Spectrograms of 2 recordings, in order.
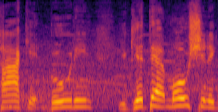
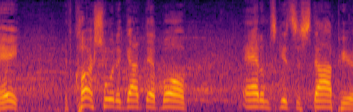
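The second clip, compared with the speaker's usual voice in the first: ordinary delivery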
